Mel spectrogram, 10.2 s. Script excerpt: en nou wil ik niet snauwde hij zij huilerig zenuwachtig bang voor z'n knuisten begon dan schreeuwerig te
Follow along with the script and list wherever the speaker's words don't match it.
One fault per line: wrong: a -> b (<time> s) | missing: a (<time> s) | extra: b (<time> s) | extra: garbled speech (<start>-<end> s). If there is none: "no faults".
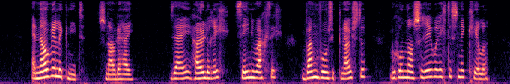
no faults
